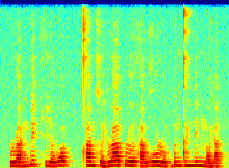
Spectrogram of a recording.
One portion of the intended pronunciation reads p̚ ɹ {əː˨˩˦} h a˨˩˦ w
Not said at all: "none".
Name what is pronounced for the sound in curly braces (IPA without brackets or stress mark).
əː˧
